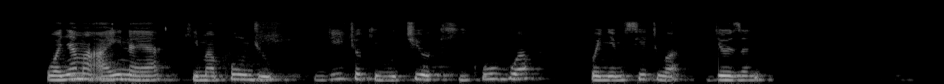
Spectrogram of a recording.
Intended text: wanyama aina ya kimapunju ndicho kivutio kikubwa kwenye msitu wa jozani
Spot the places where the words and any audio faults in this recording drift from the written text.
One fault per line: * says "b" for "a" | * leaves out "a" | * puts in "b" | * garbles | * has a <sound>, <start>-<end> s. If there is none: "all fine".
all fine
